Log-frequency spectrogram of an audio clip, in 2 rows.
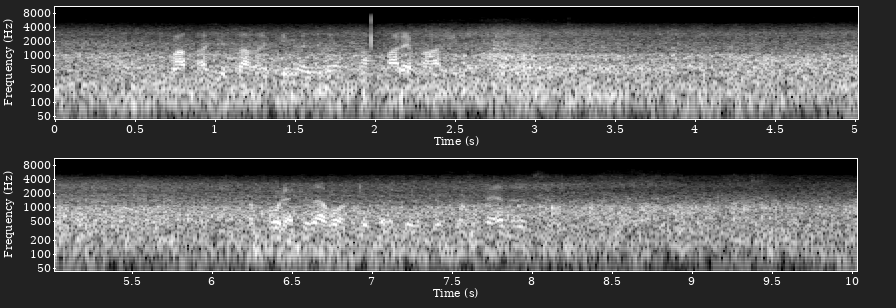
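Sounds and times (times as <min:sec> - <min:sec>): ocean surf breaking over rocks: 0:00.0 - 0:10.0.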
